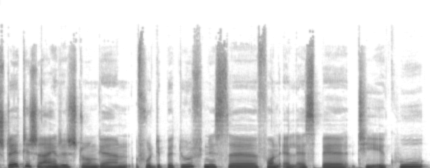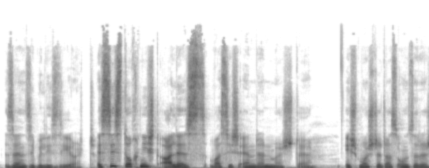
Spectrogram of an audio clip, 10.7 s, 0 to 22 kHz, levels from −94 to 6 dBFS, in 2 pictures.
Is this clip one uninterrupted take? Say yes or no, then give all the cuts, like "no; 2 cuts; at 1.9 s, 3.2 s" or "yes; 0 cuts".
yes; 0 cuts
